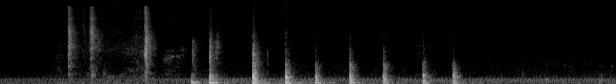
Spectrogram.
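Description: A few light clicks, then a run of about nine evenly spaced knocks on the wooden bench frame, roughly three a second, stopping about two-thirds of the way through.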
